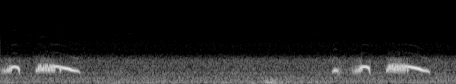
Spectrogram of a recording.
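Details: Spotted dove singing vigorously as a lure a month after moulting: two soft cooing phrases, a brief note and an arched coo followed by a long smooth descending coo, with a pause of about three seconds.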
